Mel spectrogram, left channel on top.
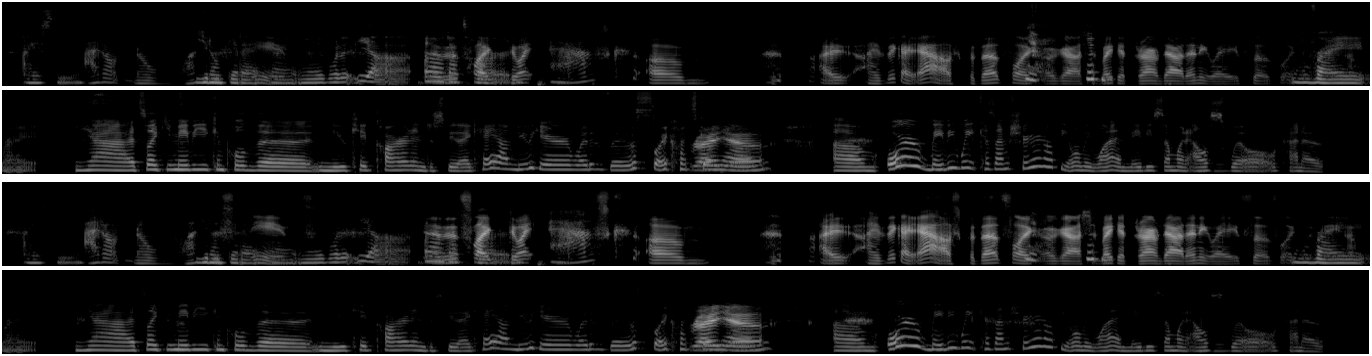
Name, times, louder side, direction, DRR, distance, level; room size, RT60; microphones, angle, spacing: voice 1, 0.2-0.8 1.9-5.1 5.5-5.7 10.2-10.5 10.8-11.1 12.9-14.0 14.4-21.3 21.6-26.9, left 3 dB, 85° left, 1.3 m, -43 dB
voice 2, 0.8-2.2 2.5-2.8 4.2-7.1 7.6-7.8 8.2-12.9 20.6-21.3 22.1-22.3, right 6 dB, 70° right, 0.9 m, -36 dB
head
